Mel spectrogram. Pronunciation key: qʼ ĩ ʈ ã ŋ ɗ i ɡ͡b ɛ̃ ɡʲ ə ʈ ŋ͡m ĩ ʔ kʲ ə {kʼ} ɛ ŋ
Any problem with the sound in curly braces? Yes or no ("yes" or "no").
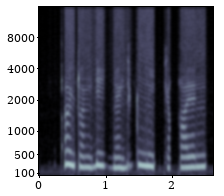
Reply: yes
